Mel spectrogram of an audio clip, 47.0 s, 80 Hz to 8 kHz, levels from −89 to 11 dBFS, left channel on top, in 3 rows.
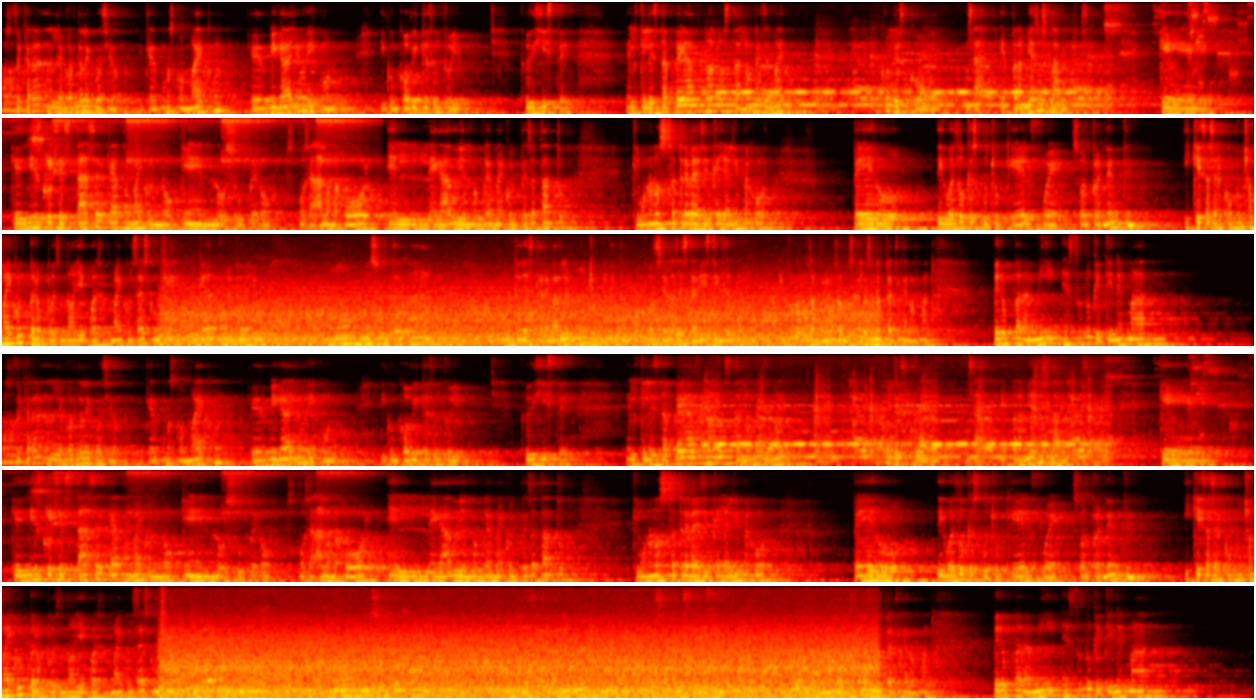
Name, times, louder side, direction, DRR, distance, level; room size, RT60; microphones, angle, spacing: voice 1, 0.0-1.5 1.8-2.8 3.1-5.8 6.5-7.5 7.8-9.8 10.9-11.7 12.0-13.6 14.0-14.2 14.5-15.4 15.8-19.0 19.4-23.0 23.5-25.3 26.3-26.9 27.3-29.9 30.4-34.7 35.2-36.8 37.5-40.6 41.0-43.3 43.7-45.6, left 1 dB, 35° left, 4 dB, 1.3 m, -25 dB
sound 1, 8.4-13.9, right 2 dB, 90° right, 0.9 m, -26 dB
sound 2, 13.8-20.4, left 12 dB, 75° left, 0.7 m, -35 dB
sound 3, 33.2-42.3, right 3 dB, 50° right, 0.5 m, -22 dB
21.0 x 11.5 x 5.4 m, 2.3 s
head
